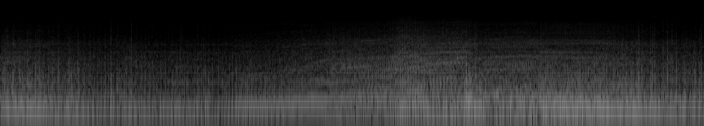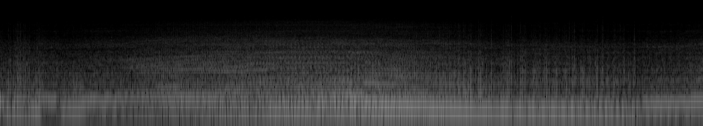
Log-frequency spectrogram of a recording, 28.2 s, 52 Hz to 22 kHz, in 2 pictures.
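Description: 2018 KTM 790 Duke's parallel-twin engine through its stock exhaust, ridden on the road: the revs climb smoothly, fall away, climb again and drop back as the rider accelerates and eases off, over a steady rushing noise.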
